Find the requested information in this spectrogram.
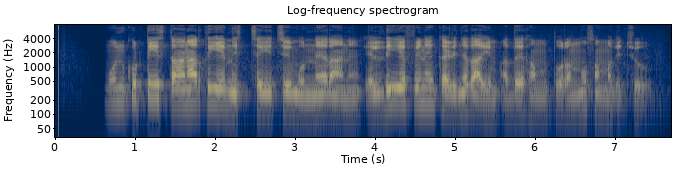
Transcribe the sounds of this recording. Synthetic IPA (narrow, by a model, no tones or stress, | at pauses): munkuʈːist̪ʰaːnaːrt̪ʰije̞niɕt͡ɕɐjit͡ɕːɨmunːe̞ːraːnɨʔelɖiefinɨkɐɻiɲːɐðaːjumɐd̪ːe̞ːɦɐmt̪urɐnːusɐmːɐd̪ʱit͡ɕːu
